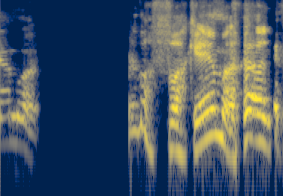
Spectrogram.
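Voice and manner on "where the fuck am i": slow, higher, disbelieving; mock bewilderment. Stunned tourist after cops greet him, slow disbelief. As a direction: drag it out like you can't believe it.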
